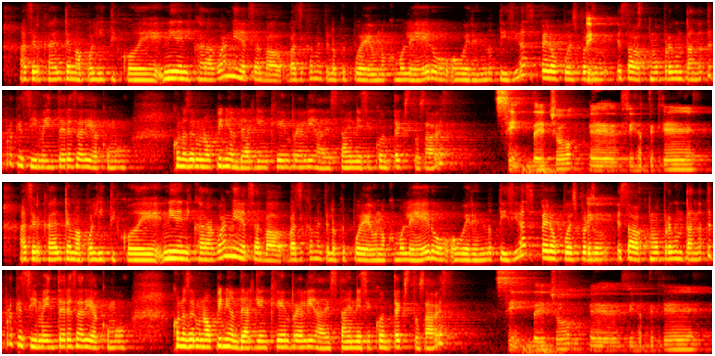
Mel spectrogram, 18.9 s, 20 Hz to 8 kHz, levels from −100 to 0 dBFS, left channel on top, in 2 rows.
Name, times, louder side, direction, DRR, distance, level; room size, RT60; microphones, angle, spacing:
voice 1, 0.0-8.1 8.3-15.4, right 3 dB, 35° right, 8 dB, 0.6 m, -29 dB
voice 2, 16.0-18.8, left 6 dB, 80° left, 7 dB, 0.9 m, -33 dB
24.0 x 15.0 x 2.6 m, 1.2 s
head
